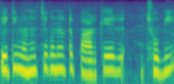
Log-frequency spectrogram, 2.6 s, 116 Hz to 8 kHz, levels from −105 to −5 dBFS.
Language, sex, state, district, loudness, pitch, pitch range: Bengali, female, West Bengal, Purulia, -17 LUFS, 235 Hz, 220-250 Hz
